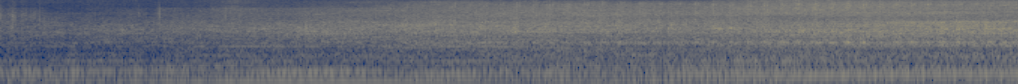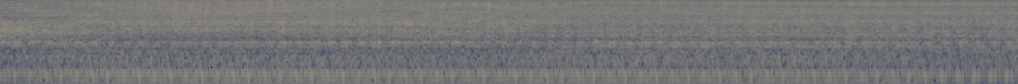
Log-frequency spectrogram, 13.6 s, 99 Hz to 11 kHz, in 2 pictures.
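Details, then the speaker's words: 2007 Dodge Caravan 3.3 V6, P0202/P0302, running at low idle: steady throbbing stumble about twice a second, lumpy as cylinder 2 drops out; injector control side has power but PCM not energizing injector, PCM suspected bad. "so we we are getting power here on the control side but PCM is just not energizing the the fuel injector"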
